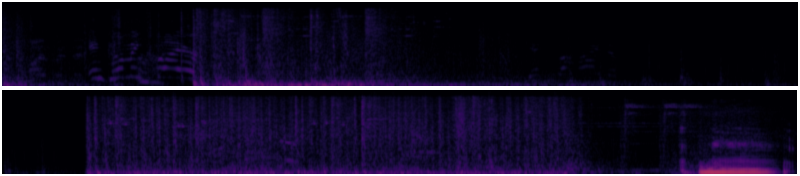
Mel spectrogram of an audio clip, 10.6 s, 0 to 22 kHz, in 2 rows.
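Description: Gunfire in the Black Ops 7 video game comes in heavy bursts, first sharp and crackling, then fading to sparse shots, before a long, dense barrage of rapid fire; voices talk throughout.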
